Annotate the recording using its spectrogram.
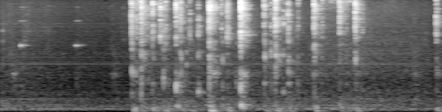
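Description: Typing on a computer keyboard: after a quiet first second, a fast run of keystrokes lasting about two seconds, with a couple more near the end.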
